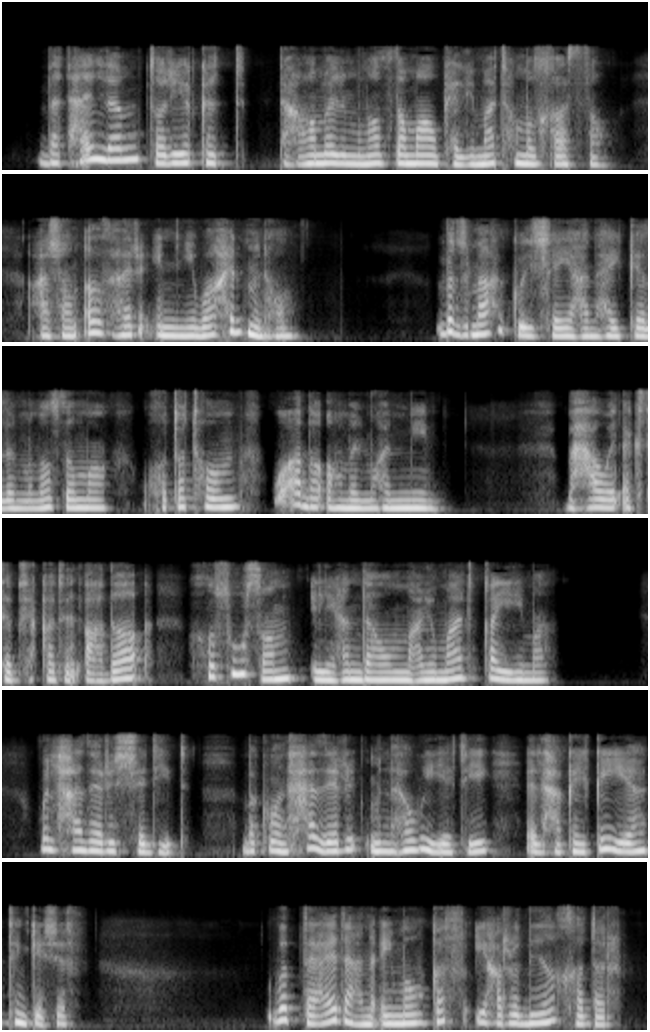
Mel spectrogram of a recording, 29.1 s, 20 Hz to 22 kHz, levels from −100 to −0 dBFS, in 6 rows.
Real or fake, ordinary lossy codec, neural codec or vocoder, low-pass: fake; none; codec, 16 kHz, 2 kbps, X-Codec, WavLM features, trained on Multilingual LibriSpeech; 7.2 kHz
